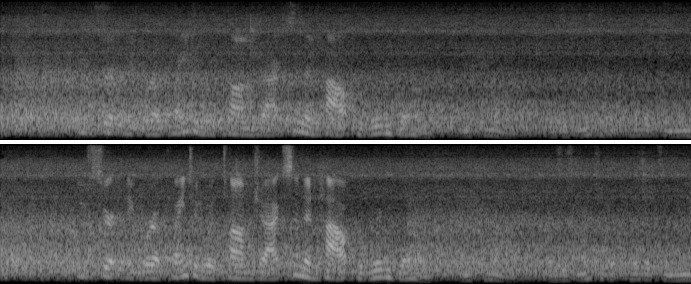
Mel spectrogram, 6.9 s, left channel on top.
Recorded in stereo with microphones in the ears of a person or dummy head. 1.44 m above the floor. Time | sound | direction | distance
0.8 | a woman speaking | 70° right (ahead or behind) | 2.5 m
3.6 | a man speaking | 40° right (ahead or behind) | 1.1 m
